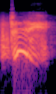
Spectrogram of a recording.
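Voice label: Serbian enemy detected mood high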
